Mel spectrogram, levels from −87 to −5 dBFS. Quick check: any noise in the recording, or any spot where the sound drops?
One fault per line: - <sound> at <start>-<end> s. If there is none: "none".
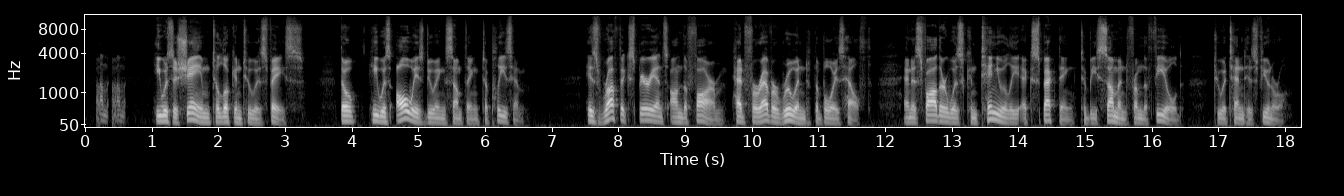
- laugh at 0.2-0.6 s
